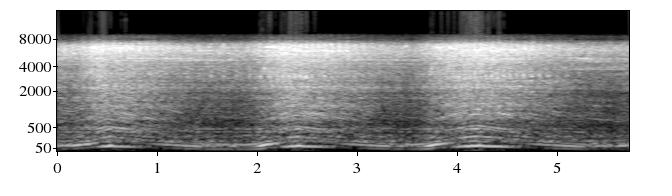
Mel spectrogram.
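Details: 1986 Audi GT Coupe petrol engine revving up and down twice with a steady hiss across the upper range throughout; exhaust leak suspected, not confirmed.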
